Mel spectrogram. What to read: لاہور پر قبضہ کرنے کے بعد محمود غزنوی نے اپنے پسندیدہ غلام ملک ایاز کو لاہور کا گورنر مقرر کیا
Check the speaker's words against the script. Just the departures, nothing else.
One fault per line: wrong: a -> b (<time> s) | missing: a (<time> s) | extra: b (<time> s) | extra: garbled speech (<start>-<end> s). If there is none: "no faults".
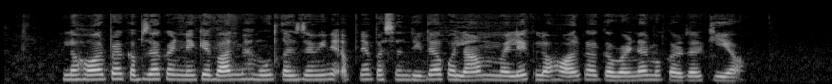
missing: ایاز کو (5.3 s)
